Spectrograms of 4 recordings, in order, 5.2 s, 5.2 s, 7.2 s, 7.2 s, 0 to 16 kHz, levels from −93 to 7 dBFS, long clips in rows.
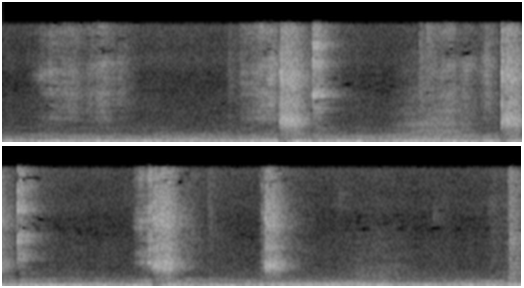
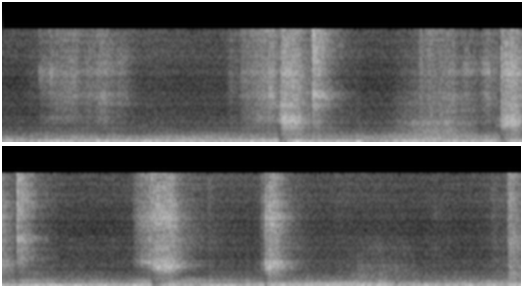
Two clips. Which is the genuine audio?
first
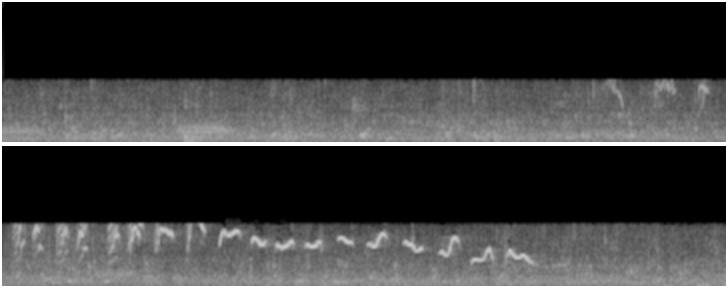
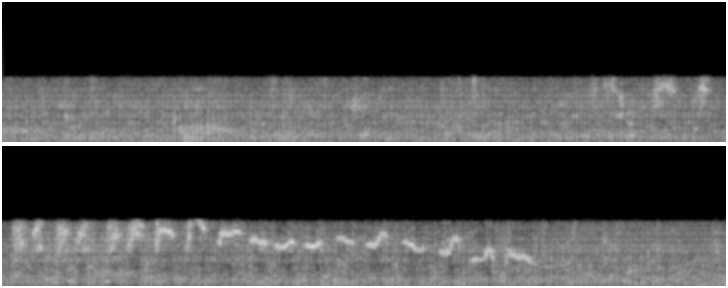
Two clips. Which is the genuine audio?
first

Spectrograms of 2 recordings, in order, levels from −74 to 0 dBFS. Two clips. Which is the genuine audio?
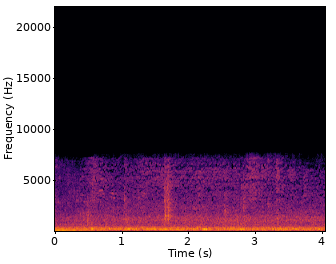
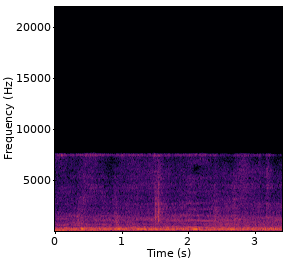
first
